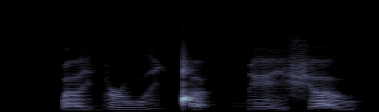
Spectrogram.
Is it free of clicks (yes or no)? no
